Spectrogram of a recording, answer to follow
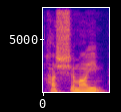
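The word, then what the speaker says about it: הַשָּׁמַיִם: Again, hashamayim. So sha is doubled.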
